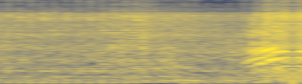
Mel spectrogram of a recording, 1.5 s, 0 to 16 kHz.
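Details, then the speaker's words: Honda Beat Pop scooter that stalled while riding and was hard to start, after replacing the fuel pump pressure part and the fuel pump filter, with fuel pressure now a normal 42 PSI. Steady, even engine note with no misses or stumbles: normal running. "tekanan sudah berada di normal 42 PSI jadi motor ini langsung hidup dengan normal"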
